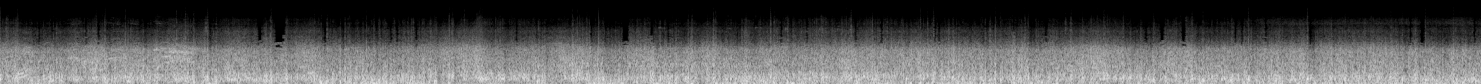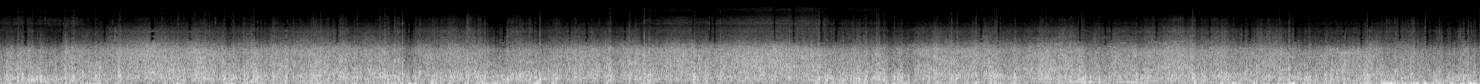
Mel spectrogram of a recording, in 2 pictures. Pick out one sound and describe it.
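Strong wind roars steadily past a microphone.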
